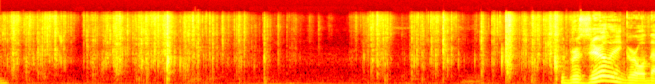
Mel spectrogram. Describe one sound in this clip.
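Plastic wrapping crinkles and rustles as a pack is torn open.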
